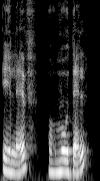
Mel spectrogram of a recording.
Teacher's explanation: It's a bit more open, like in get. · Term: accent grave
